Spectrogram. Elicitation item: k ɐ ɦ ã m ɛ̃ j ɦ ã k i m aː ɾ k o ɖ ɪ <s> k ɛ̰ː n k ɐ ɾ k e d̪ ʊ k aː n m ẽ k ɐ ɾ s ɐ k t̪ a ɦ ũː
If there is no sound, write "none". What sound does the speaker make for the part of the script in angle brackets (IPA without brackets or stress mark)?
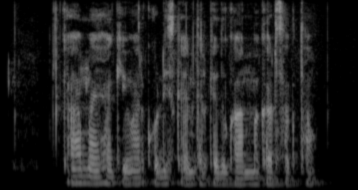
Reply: s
